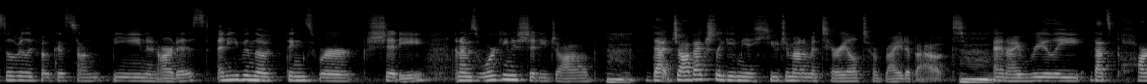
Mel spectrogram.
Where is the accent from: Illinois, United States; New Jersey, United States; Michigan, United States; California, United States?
Illinois, United States; moved away as an adult; now in New Zealand; We're both American.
